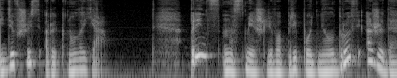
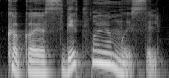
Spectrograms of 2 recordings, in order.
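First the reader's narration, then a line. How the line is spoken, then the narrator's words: Scornful snort. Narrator (Russian): фыркнул Дамиан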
